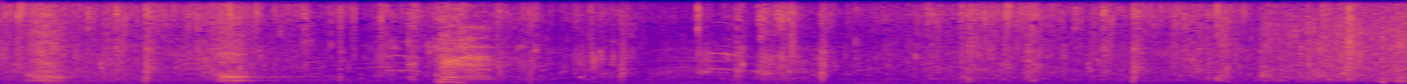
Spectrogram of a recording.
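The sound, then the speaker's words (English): A dog, Luna, barks a few times in short, spaced bursts over a steady, noisy outdoor background with no talking. “We'll all go to the dog park together after this is all over.”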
